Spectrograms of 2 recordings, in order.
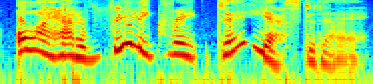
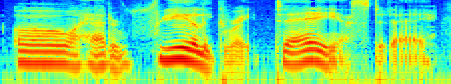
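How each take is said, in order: First: High, loud and bright with excitement; gushing, happy delivery; excited tone. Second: Flat sarcastic delivery, not really pleased; dry, sarcastic read. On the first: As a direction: sound thrilled about your day. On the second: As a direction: say it like the day was awful. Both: Shown as a demonstration. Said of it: "I'm saying it with a very different, um, prosodic tone".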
